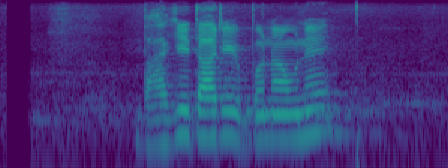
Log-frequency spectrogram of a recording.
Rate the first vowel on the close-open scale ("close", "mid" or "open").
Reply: open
